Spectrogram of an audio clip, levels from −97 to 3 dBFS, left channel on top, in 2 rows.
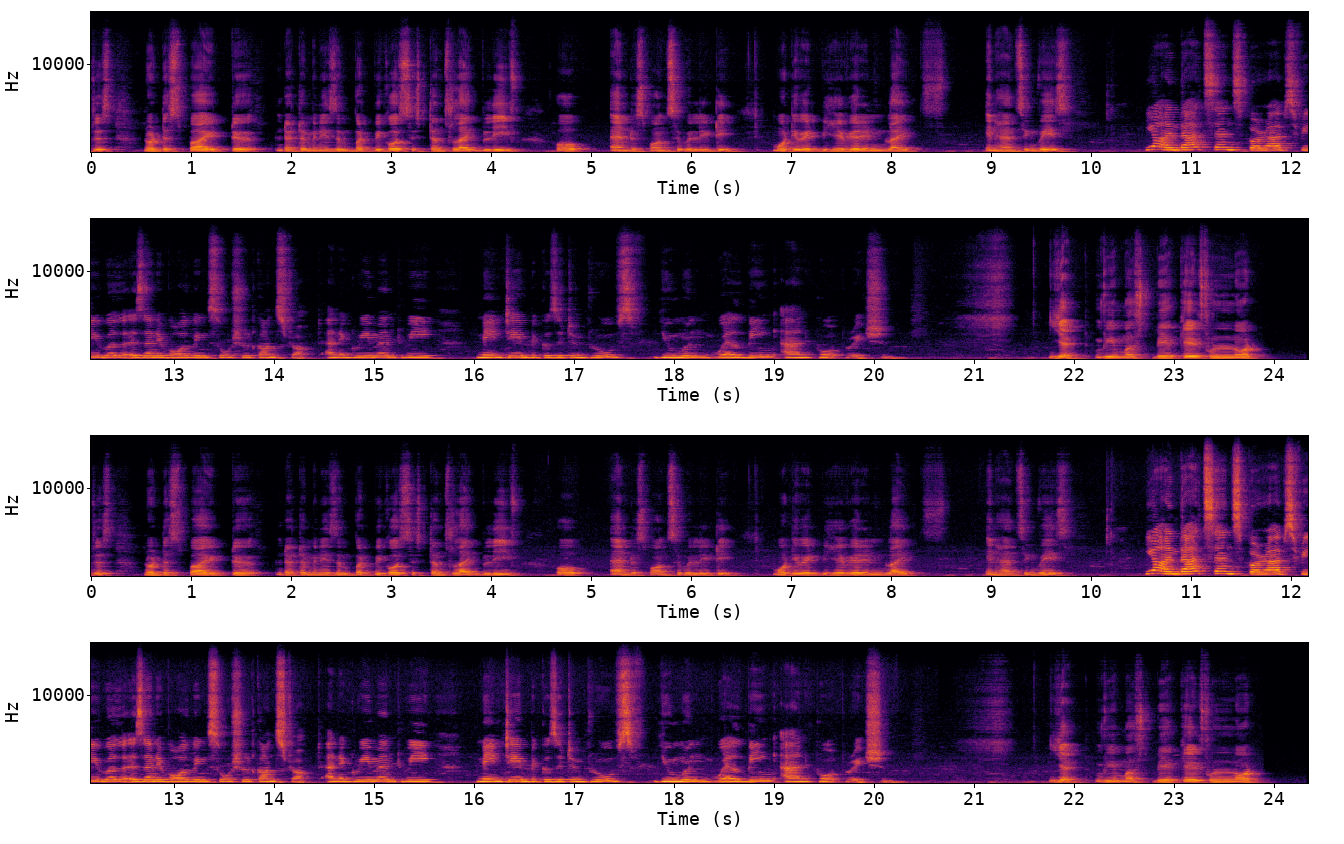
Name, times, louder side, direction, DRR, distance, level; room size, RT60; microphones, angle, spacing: voice 1, 0.0-4.3 4.7-4.9 5.2-6.5 6.8-8.2 9.0-9.8 21.1-21.3 21.8-23.9, left 1 dB, 55° left, 1.9 m, -26 dB
voice 2, 10.5-15.6 16.0-20.2, right 3 dB, 35° right, 0.4 m, -23 dB
11.0 x 3.8 x 2.9 m
head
